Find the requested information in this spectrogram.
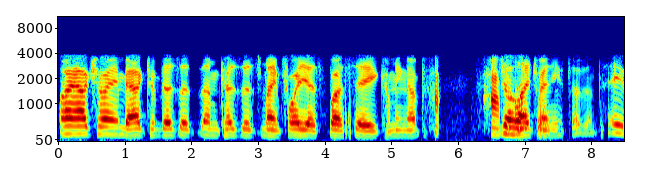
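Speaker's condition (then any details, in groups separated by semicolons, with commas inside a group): Speech impediment from birth injury; since birth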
